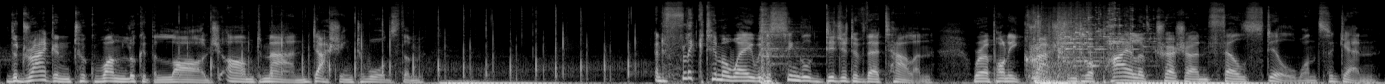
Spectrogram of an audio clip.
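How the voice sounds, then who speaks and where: A narrator of an audio drama, reading scripted narration and credits in a measured way. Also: medium pitch, very animated. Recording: loud music score beneath.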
